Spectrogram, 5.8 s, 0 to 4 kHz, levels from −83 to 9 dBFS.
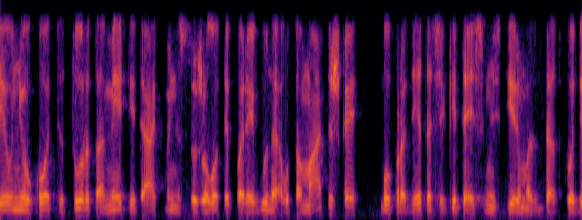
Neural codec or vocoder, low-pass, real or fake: none; 3.6 kHz; real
